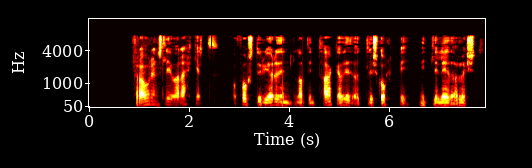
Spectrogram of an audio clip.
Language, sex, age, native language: Icelandic, male, 20-29, Icelandic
